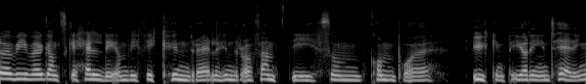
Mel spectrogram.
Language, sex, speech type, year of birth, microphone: Norwegian, female, spontaneous, 1985, Shure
